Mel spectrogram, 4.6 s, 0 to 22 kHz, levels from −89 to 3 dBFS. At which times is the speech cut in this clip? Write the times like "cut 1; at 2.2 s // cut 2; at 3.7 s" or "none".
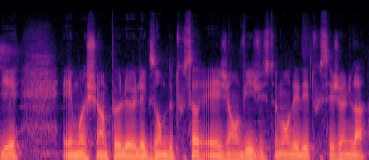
cut 1; at 2.5 s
